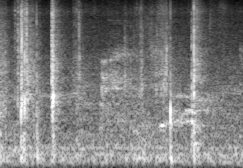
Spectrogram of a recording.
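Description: Tarot cards being shuffled, with a few soft riffling bursts and card slaps over quiet room tone, close and low in level.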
